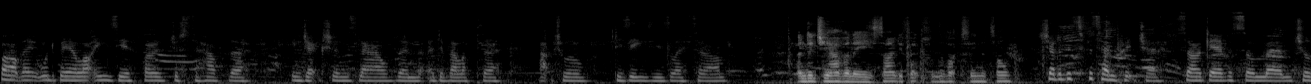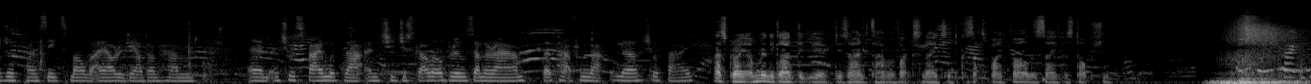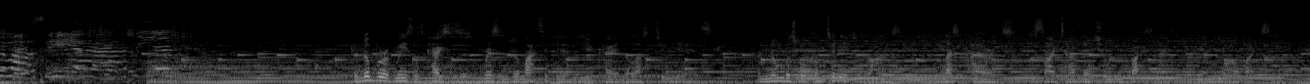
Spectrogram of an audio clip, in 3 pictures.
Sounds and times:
Music: 27.4s - 39.3s.

